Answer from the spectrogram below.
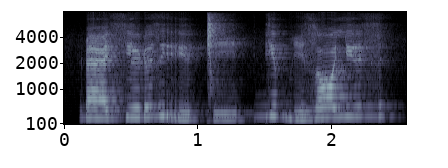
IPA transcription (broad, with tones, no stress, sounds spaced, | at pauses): ɽ æ˥ sʲ ɨ˥ ɽ ɨ˥ z rʲ ɨ˩ ǀ i˩ | dʲ ə˥ b i˩ z ɔ˥ lʲ ɨ˥ z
